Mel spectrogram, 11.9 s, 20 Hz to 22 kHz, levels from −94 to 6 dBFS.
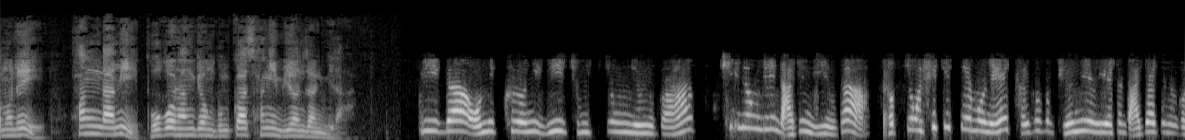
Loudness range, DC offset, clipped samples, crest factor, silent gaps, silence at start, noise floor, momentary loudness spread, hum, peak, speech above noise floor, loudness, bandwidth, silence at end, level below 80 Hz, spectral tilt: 4 LU; under 0.1%; under 0.1%; 18 dB; 4.98-5.03 s, 6.01-6.05 s, 6.97-7.01 s, 8.73-8.77 s, 9.55-9.60 s; 0 s; -69 dBFS; 10 LU; none; -6 dBFS; 45 dB; -24 LUFS; 13.5 kHz; 0 s; -70 dBFS; -5.5 dB/octave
